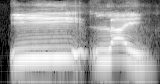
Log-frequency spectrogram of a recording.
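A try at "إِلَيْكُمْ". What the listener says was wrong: ই টানাবে না ইলাই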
